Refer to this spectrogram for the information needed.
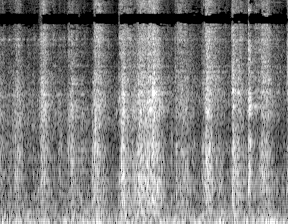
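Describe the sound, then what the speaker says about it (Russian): A hammer drives metal wedges into a stone block, giving a series of evenly spaced, moderately loud metallic strikes about every half second over steady background noise. "металлические распорки пробиваются по всей поверхности"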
